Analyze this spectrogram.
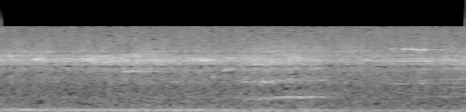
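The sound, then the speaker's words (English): A parked car's engine, left running at the corner of Warrenburg and Paoli Streets, idles with a steady, low rumble that holds evenly for several seconds, a thin higher whine running faintly above it. No one speaks. “Leave the engine running.”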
